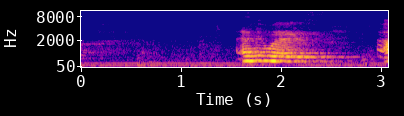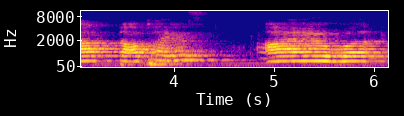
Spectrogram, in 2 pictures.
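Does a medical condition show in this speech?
Yes: speech and balance impairment.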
